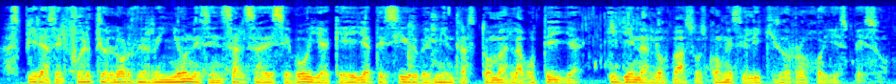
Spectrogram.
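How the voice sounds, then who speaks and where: A man narrating a scripted radio drama in a measured, solemn storytelling manner. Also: deep voice, flat delivery, background noise.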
